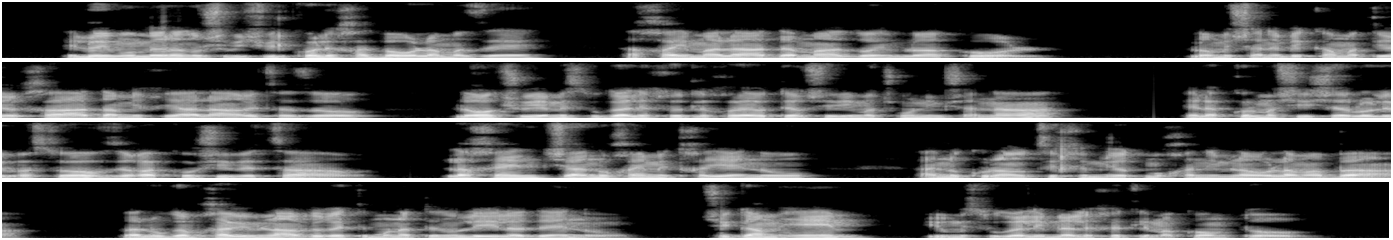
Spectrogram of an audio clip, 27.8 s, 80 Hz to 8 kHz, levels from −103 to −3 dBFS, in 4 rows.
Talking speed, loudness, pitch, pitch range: 155 wpm, -21 LUFS, 100 Hz, 95-105 Hz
